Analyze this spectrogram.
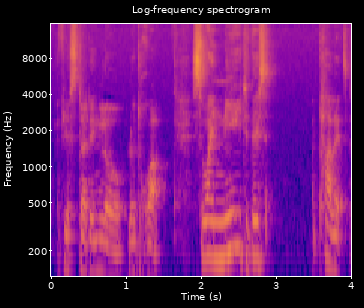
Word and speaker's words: droit: Droit, droit, okay, is right, as in human rights, or law, if you're studying law, le droit.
